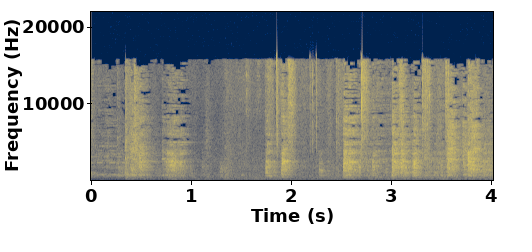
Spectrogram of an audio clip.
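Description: A kitchen knife scraping and cutting at a whole skipjack tuna on a plastic cutting board: a series of short rasping strokes, coming thickest in the second half.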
